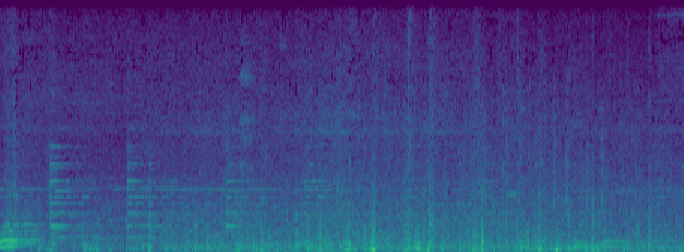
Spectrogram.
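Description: A train departs with a steady rumble and a dense run of rattling clacks from the wheels and cars, holding an even loudness throughout with no voices.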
